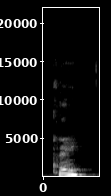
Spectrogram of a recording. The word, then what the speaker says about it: quand: Por exemplo, a frase elle peut quand elle veut. Ela pode quando ela quiser. Aqui, se eu decidir fazer a liaison, o D no final da palavra quand vai se pronunciar como se fosse um T.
